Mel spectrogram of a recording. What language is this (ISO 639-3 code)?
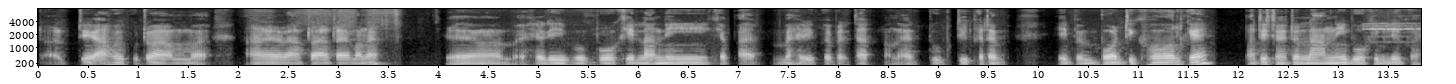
asm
